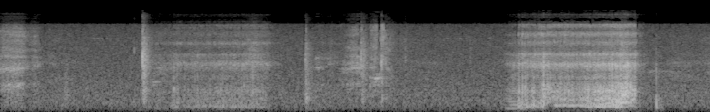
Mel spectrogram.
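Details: Young girl snoring during sleep: irregular noisy breaths with clicks, ending in one long, loud, harsh snore.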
